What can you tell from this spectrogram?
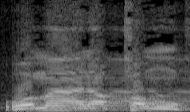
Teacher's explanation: قاف کو پر کر کے پڑھیں گے، حروف مستعلیہ میں سے ہے قاف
